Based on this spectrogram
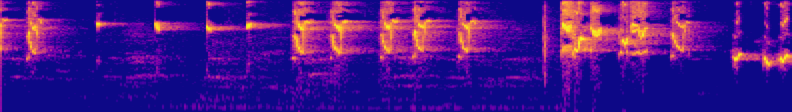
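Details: White-rumped shama used as a decoy, uttering repeated high sharp chips that quicken into buzzy chattering phrases, then ending in short whistles.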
